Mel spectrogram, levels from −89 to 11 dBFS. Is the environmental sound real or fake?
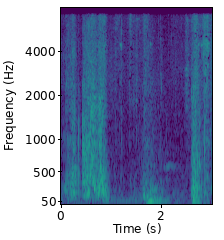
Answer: real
